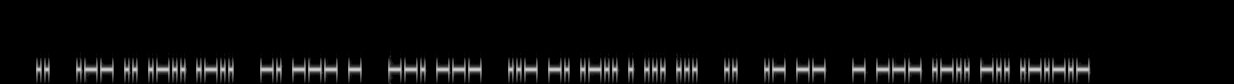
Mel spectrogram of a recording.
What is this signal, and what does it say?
Morse code, heard as a keyed tone, about 32 wpm, 700 Hz. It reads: I WILL NOT GO UNLESS I AM TOLD.
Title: Sentences from Top 1000 Words - Review Part 6 - 30wpm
